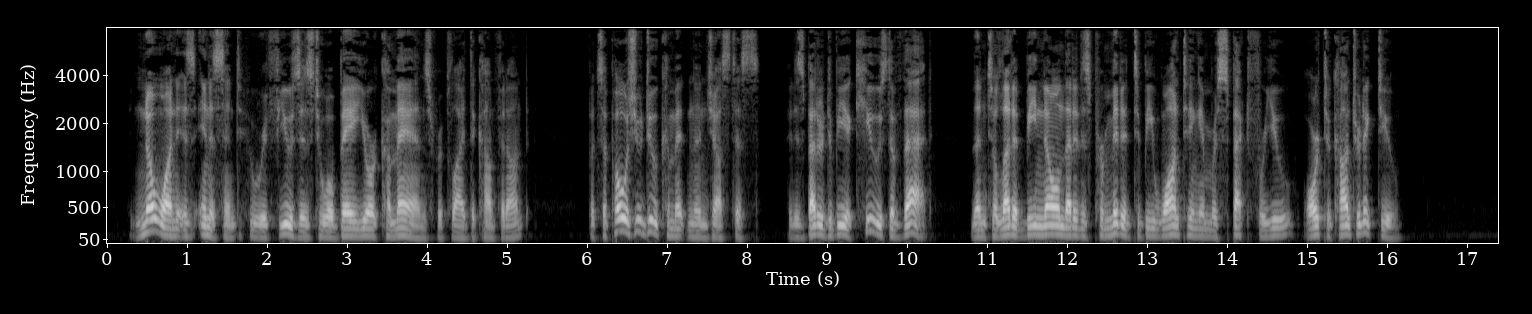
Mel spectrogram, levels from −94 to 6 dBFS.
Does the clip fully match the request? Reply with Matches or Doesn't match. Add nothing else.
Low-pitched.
Matches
